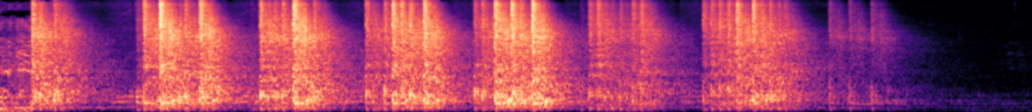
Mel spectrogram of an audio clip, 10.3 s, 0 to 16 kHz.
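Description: A tuned car's exhaust, revved hard again and again in a loudness test, in about eight bursts roughly a second apart, each full of rapid crackling pops and bangs, dying away near the end. The run is measured at about 131.7 dB.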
